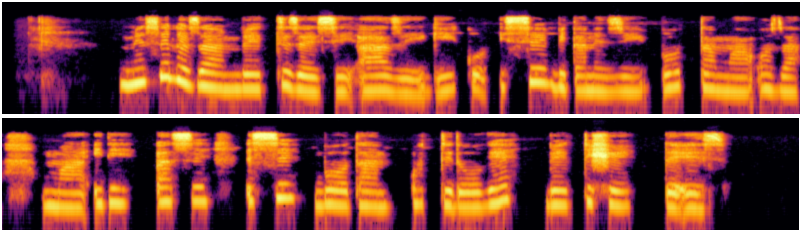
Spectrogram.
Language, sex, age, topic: Gamo, female, 25-35, government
